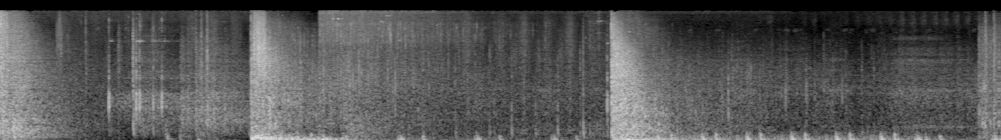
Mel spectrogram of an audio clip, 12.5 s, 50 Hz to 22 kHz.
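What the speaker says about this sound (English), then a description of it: "Grenade!" Two heavy, booming grenade explosions in the Vietnam war shooter Rising Storm 2 go off several seconds apart, each a sudden loud blast that rumbles and decays, over a steady background of battle noise.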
